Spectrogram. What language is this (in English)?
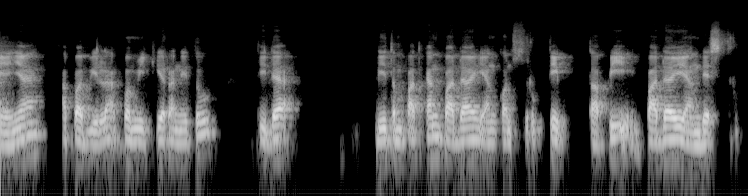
Indonesian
